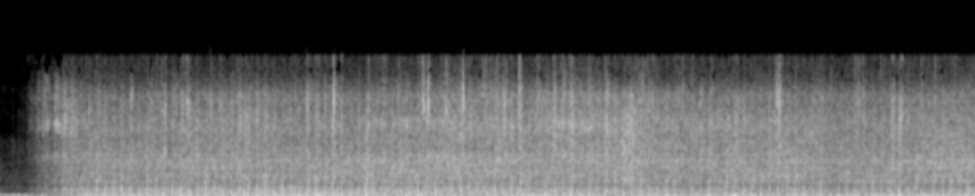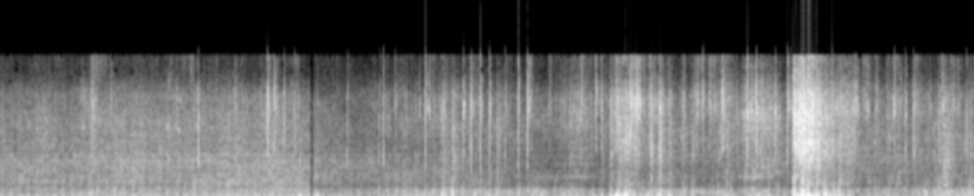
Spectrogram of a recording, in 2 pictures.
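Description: Express passenger train running at speed, heard from an open coach doorway: a steady rumble with wheels clacking over the rails. The clacks get sharper in the last ten seconds, with a louder burst about two seconds before the end.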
